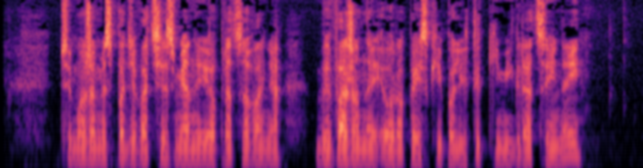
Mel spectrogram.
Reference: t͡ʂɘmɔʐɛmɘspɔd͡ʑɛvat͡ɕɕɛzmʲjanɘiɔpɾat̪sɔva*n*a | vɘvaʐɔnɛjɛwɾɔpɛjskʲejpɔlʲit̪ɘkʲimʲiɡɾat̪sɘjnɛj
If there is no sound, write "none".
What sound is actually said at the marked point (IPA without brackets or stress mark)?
ɲ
